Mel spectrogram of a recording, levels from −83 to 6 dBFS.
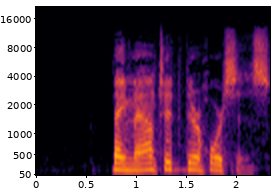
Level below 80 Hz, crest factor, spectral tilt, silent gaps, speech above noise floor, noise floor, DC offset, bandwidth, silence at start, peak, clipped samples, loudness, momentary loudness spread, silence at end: -60 dBFS; 18 dB; -4.5 dB/octave; none; 55 dB; -75 dBFS; under 0.1%; 13 kHz; 0.75 s; -4 dBFS; under 0.1%; -20 LUFS; 5 LU; 0 s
